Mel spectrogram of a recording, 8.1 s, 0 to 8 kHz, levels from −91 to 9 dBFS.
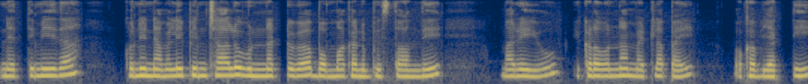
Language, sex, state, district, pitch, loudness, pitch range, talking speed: Telugu, female, Telangana, Nalgonda, 200 Hz, -15 LUFS, 195-210 Hz, 105 wpm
